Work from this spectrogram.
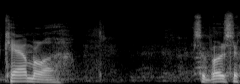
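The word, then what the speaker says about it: Kamla: Cam as opposed to Kam.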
